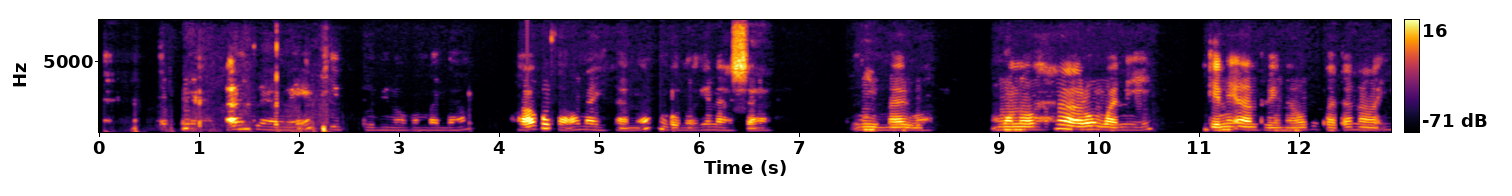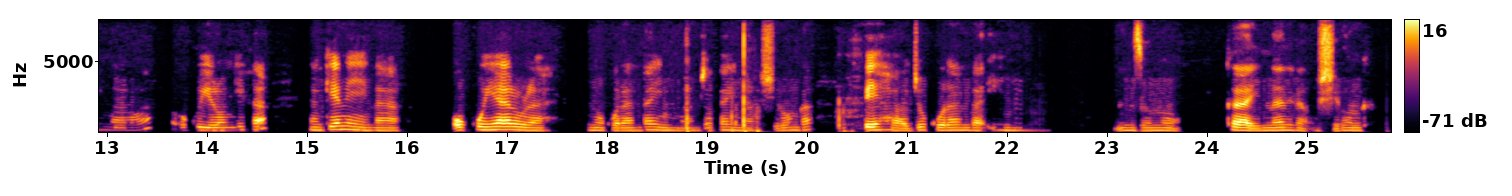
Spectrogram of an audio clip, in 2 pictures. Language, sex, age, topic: Oshiwambo, male, 25-35, finance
